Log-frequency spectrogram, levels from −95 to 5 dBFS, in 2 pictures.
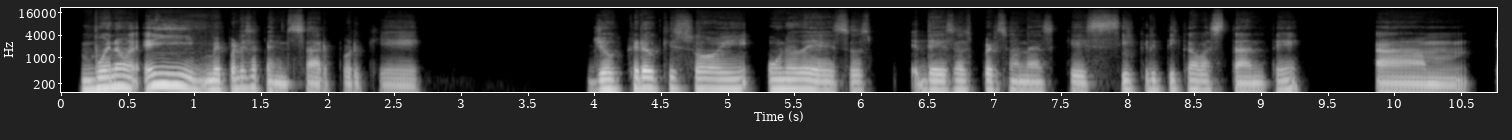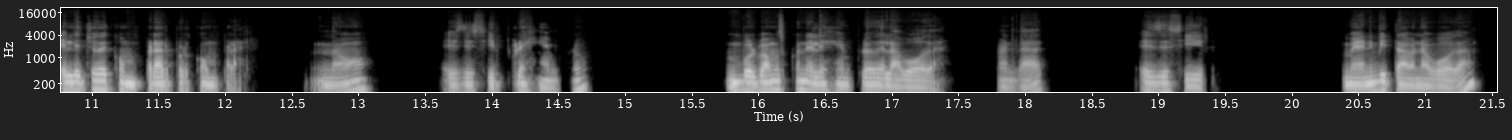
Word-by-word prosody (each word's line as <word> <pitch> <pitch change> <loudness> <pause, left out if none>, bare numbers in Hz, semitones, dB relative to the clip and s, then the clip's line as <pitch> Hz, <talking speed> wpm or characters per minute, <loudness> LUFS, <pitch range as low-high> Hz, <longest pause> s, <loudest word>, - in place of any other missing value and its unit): Bueno, 150 +6 +7
ahí 185 -2 +7
me 125 -1 +3
pones 145 +5 -1
a - - 0
pensar, 100 -3 -3
porque 95 -3 -7 1.2
yo 130 +3 +3
creo 150 -1 +6
que 150 +2 -4
soy 135 0 +1
uno 130 0 +4
de 120 -3 +4
esos, 110 +1 -6 0.2
de 120 0 +2
esas 120 0 -2
personas 115 -3 -3
que 110 -3 -3
sí 115 +4 -5
critica 125 0 -4
bastante, 120 0 -2 0.5
am, 100 -2 0 0.2
el 110 0 +4
hecho 110 +3 +2
de 125 - +4
comprar 100 -2 +2
por 110 +1 -5
comprar, 95 -3 -5 0.4
¿no? 110 +8 -4 0.5
Es 95 0 -6
decir, 95 0 -5
por 105 +1 -3
ejemplo 95 - -6 1.0
volvamos 110 +2 +3
con 120 -1 -1
el 105 - +2
ejemplo 100 0 -2
de 100 -1 +1
la 90 -2 +1
boda, 85 -1 -2 0.3
¿verdad? 85 -1 -6 0.7
Es 105 -1 -2
decir 95 -5 -4 1.0
me 100 0 +1
han 95 - +1
invitado 105 -4 +1
a - - 0
una 90 0 -1
boda, 90 - -1
110 Hz, 135 wpm, -23 LUFS, 100-125 Hz, 1.2 s, Bueno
